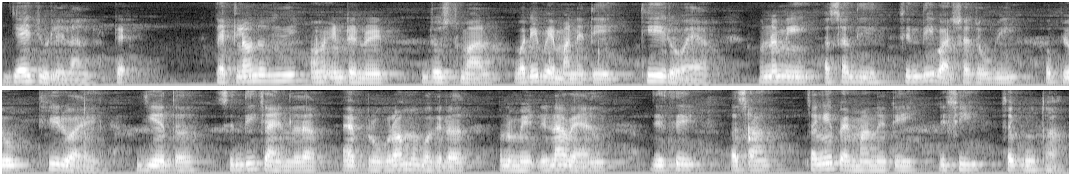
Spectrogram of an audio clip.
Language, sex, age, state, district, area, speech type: Sindhi, female, 45-60, Maharashtra, Mumbai Suburban, urban, spontaneous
